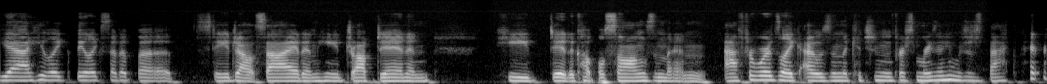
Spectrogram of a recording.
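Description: A woman in an American accent with an ordinary speaking voice, fairly low in pitch, ordinary pitch variation and a moderate pace. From Texas, El Paso. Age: 30s. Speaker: comedy writer and bartender. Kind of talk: casual interview chat.

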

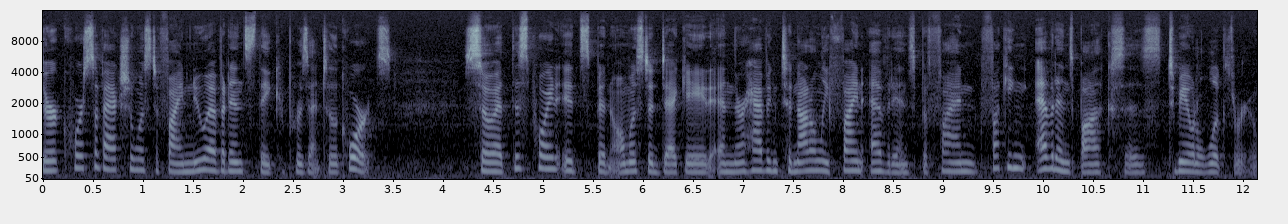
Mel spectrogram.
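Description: Ordinary pitch variation and a moderate pace mark this plain, everyday voice. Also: woman, medium pitch for a woman. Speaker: podcast host. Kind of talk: casual chat.

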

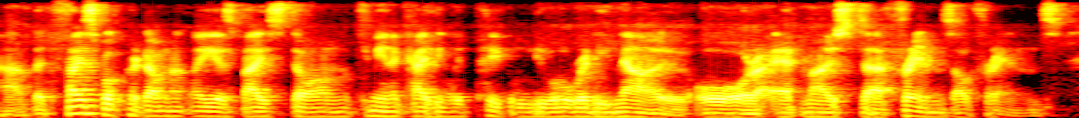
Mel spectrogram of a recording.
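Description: With an Australian accent and a very deep, low pitch, a man talks with hardly any pauses. Noticeable background noise is present. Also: ordinary pitch variation, moderate pace. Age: 40s. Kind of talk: interview.

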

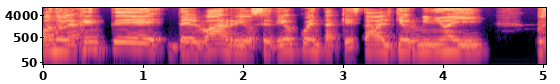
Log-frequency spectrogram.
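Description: A man's medium-pitched, ordinary speaking voice at a fairly slow pace, with fairly even intonation. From Mexico City. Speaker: rock musician. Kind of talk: interview.

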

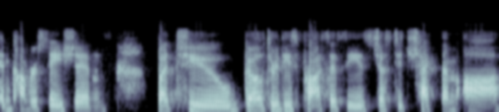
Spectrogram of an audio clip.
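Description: A woman with an ordinary speaking voice in an American accent, fairly low in pitch, at a fairly slow pace over a quiet background. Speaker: pastor and author. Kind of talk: casual interview chat.

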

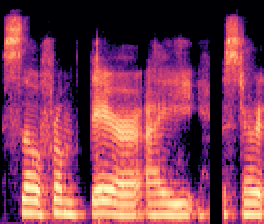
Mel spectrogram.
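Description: A woman speaks at a medium pitch in a flat monotone, with a Japanese accent, against a quiet background. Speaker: meditation teacher and podcaster, former legal professional. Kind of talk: casual interview chat, personal storytelling.

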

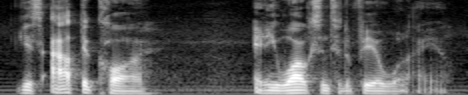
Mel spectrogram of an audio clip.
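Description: A man with an American accent speaks at a moderate pace on a very clean recording with a silent background. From Texas, Dallas. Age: 40s. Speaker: church elder. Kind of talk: testimony. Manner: animated.

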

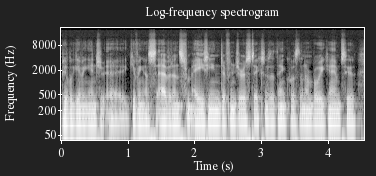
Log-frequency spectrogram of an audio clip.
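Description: In a very clean recording with a silent background, a man talks in a very deep, low pitch with an Irish accent. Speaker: international lawyer. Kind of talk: interview. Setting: studio. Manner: fast.

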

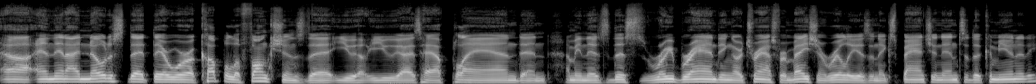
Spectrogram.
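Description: A man with an American accent and a fairly low voice, an unremarkable speaking voice, moderate pace with hardly any pauses, ordinary pitch variation, dry, close sound with no echo, very clean recording and silent background. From Chicago. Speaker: podcast host and author. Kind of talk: interview.

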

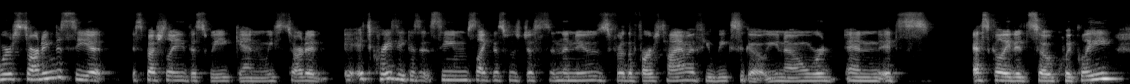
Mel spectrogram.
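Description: Somewhat breathy and medium in pitch, a woman speaks at a moderate pace. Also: ordinary pitch variation. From Knoxville, Tennessee. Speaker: musical theater actress. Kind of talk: casual interview.

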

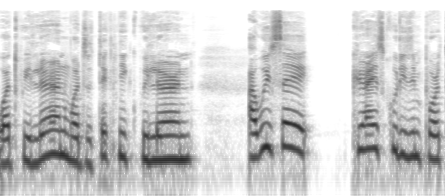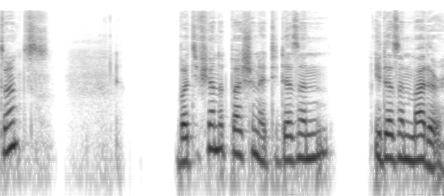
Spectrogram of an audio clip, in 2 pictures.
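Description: Speaking with a French accent at a moderate pace, a woman with a fairly high pitch and ordinary pitch variation comes through on a very clean recording with a silent background and a dry, close sound with no echo. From France, Paris. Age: young. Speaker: chef. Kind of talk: interview.

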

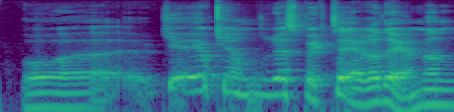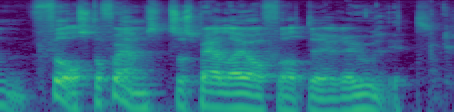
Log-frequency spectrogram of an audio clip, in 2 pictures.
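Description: Fairly slow speech from a man with audible room echo. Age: 30s. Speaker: podcast co-host and game master. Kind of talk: casual chat.

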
